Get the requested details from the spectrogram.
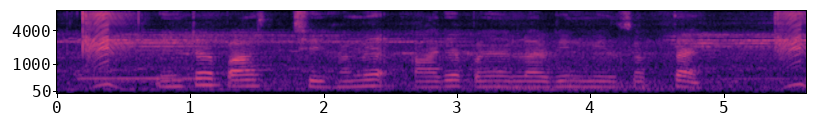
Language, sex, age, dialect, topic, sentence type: Maithili, male, 18-24, Angika, banking, question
